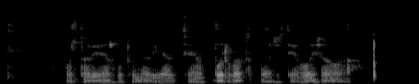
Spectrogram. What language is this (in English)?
Basque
